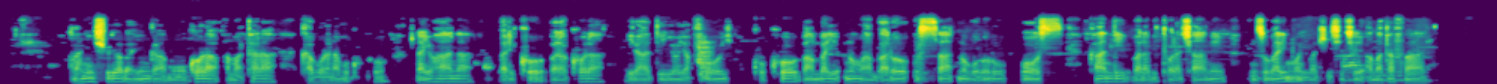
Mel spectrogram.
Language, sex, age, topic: Rundi, male, 25-35, education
